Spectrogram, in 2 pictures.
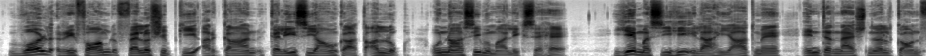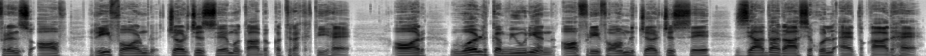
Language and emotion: Urdu, neutral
